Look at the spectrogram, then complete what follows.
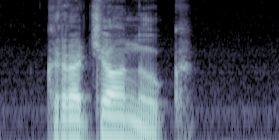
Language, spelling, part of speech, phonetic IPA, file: Polish, krocionóg, noun, [krɔˈt͡ɕɔ̃nuk], Pl-krocionóg.ogg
